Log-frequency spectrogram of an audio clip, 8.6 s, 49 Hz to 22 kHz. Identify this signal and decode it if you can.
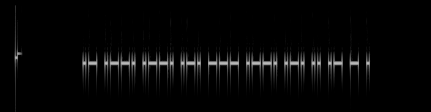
Morse code, heard as a keyed tone, about 22 wpm, 700 Hz. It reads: APPROPRIATE
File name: practice / 22wpm / Eleven Letter Words - 22wpm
